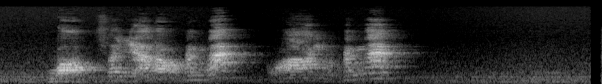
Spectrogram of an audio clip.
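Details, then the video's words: Pet African grey parrot in Riyadh, Saudi Arabia, said to recite Surat al-Fatiha and praise God: hoarse, voice-like mimicked syllables in two short bursts, with brief whistled tones inside them. "ببغاء كاسكو يقراء القران ويذكر الله كثيرا"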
